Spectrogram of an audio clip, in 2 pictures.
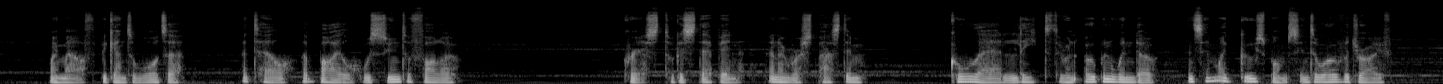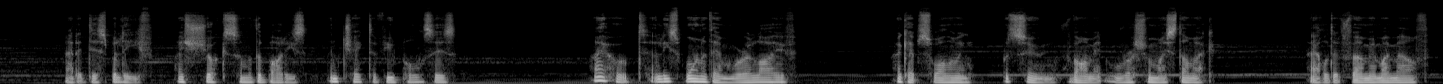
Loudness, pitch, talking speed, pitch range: -26 LUFS, 105 Hz, 160 wpm, 95-115 Hz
